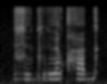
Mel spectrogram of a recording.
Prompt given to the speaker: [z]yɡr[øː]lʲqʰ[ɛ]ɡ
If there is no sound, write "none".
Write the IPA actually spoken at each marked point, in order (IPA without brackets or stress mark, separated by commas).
z, ø, ɛ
